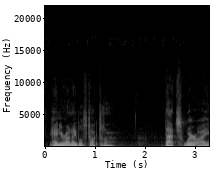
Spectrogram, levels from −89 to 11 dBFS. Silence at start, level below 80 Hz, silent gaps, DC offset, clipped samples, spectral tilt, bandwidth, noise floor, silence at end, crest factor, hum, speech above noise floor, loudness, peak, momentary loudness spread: 0.1 s; -60 dBFS; none; under 0.1%; under 0.1%; -8 dB/octave; 8.8 kHz; -68 dBFS; 0 s; 18 dB; none; 35 dB; -35 LUFS; -16 dBFS; 8 LU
